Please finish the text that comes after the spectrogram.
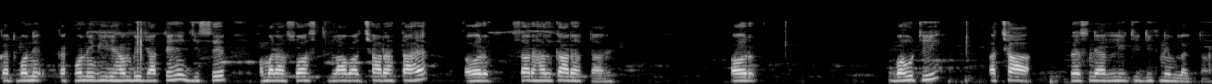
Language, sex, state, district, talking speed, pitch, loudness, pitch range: Hindi, male, Bihar, Begusarai, 145 wpm, 175 Hz, -18 LUFS, 170-190 Hz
